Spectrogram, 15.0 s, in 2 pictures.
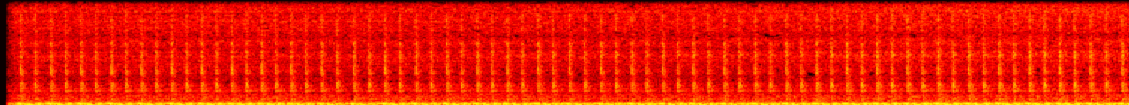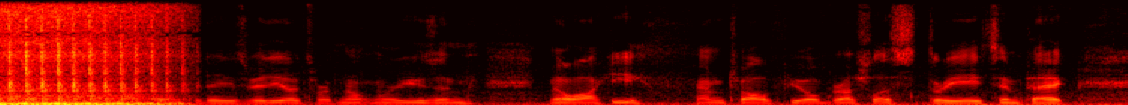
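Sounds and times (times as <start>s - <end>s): engine running: 0.0s - 8.8s
fast even valve ticking: 0.0s - 8.8s.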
